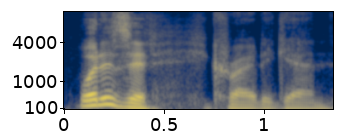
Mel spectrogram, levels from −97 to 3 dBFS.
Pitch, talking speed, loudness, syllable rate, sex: 125 Hz, 265 wpm, -19 LUFS, 5.9 syllables/s, male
